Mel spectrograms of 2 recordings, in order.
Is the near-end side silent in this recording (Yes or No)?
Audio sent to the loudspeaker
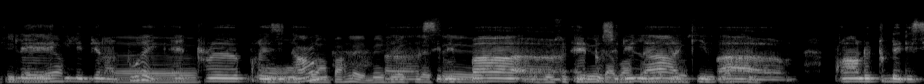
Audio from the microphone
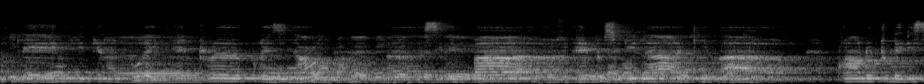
Yes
